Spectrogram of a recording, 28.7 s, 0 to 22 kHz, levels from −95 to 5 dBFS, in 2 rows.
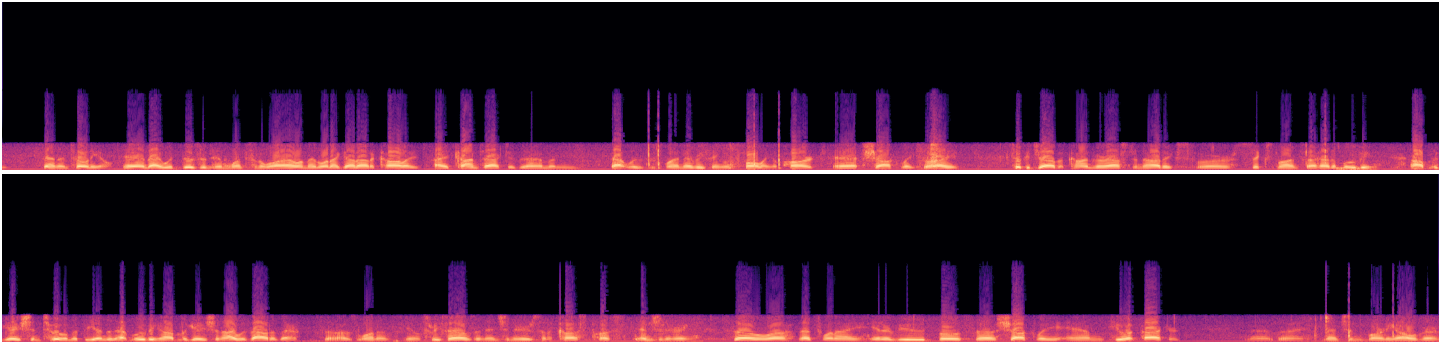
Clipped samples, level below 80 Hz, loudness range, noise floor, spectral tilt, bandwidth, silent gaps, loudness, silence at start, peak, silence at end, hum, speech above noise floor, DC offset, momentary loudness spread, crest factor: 0.4%; -64 dBFS; 3 LU; -37 dBFS; -6 dB/octave; 8 kHz; none; -11 LUFS; 0 s; 0 dBFS; 0 s; none; 27 dB; under 0.1%; 9 LU; 10 dB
